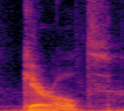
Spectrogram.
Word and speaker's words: Geralt: Is it Geralt or Gerald? I think it's a hard G. I think it's Geralt.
